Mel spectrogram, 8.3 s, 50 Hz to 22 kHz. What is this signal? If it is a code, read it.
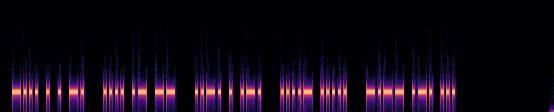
Morse code, heard as a keyed tone, about 28 wpm, 700 Hz. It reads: BEEN HAM FER 45 YRS
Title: Practice QSO - Exchange 3 - More Info - 28wpm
